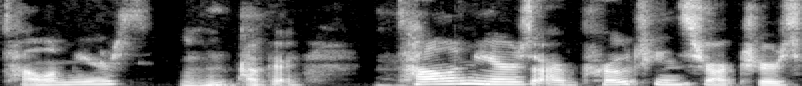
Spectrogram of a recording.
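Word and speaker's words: telomeres: voice the secretary voice let's do it it's pronounced talir okay talir are protein structures found at the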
